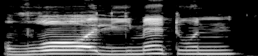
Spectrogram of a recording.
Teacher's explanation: ज़ा फैट है और ये भरपूर यानी कि आवाज़ भरी हुई भी होगी और मोटी भी होगी, क्योंकि इसमें सिफ़्ते इत्बाक भी है, आप पढ़ चुके हैं। · ज़ालिमतुन, बाकी हर्फ नहीं मोटे कर देना, ज़ालिमातुन नहीं, ऐसे नहीं पढ़ना, सिर्फ ज़ा मोटे, उसको ही मोटा रखेंगे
